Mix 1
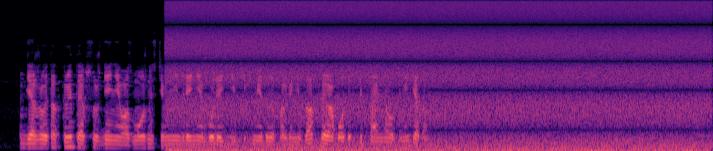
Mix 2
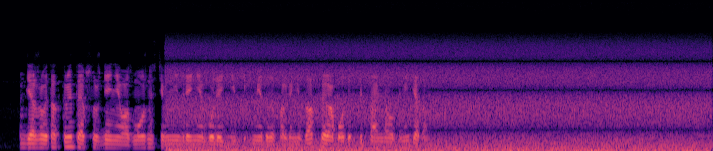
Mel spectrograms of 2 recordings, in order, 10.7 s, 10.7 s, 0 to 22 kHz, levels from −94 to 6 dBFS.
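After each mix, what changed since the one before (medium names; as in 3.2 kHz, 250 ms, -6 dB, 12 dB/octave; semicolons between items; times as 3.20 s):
master: add distance through air 230 m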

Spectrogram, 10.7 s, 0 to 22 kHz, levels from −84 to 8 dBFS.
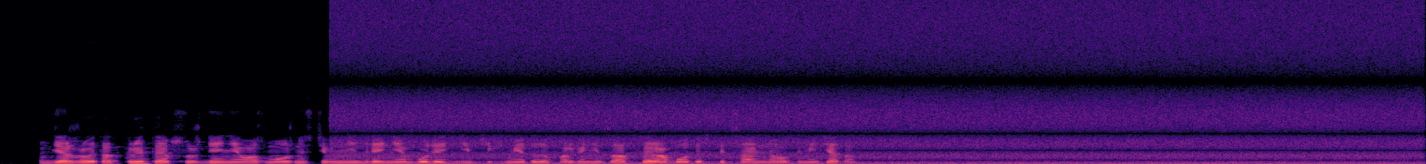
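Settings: background -6.5 dB; master: remove distance through air 230 m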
